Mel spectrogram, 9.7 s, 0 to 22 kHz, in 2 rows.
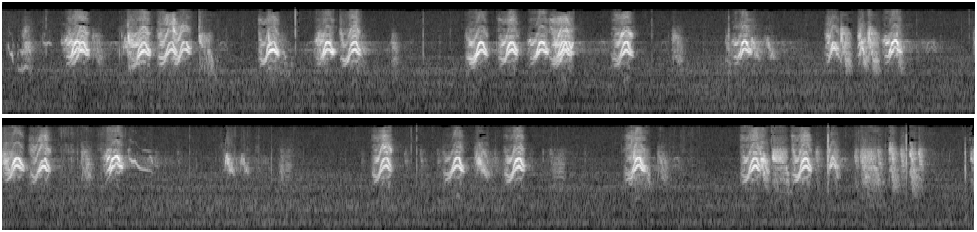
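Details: Several sparrows welcoming a familiar visitor on the outbound walk, 7 April 2020, including one bird with an injured foot; loud, bright high chirps in lively doubled and tripled bursts, nearly continuous through the clip, little other sound.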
